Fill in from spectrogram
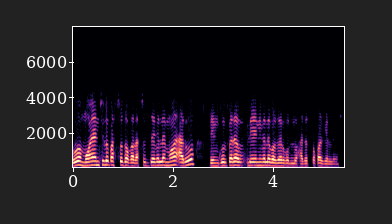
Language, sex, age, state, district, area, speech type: Assamese, male, 30-45, Assam, Darrang, rural, conversation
